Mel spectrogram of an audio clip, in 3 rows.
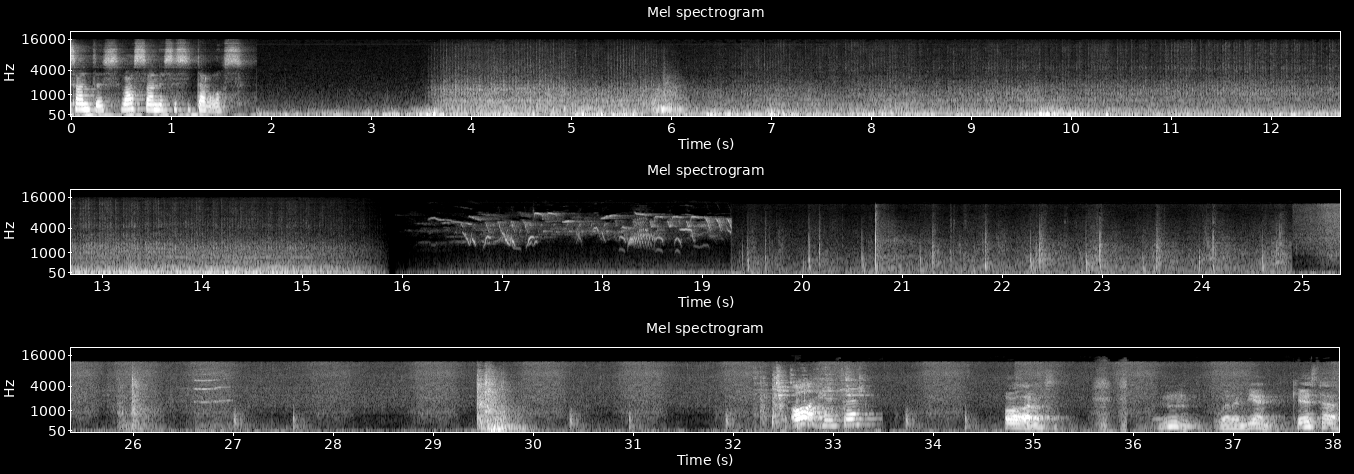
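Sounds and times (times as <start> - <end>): low outdoor rumble: 1.9 - 15.9
birds chirping: 10.2 - 19.4.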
